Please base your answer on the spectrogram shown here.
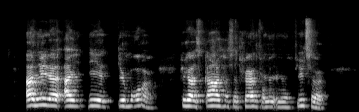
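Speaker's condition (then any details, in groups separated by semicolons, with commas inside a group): Down syndrome; intellectual disability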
